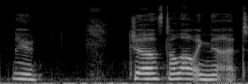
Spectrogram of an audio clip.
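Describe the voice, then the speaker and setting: Very slow in pace, a woman speaks with monotone, flat intonation. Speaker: meditation guide. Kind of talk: guided relaxation. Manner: slow, soft-spoken.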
